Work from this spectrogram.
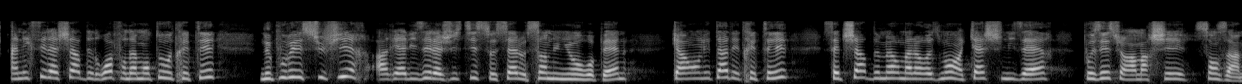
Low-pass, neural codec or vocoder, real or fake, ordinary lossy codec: none; codec, 16 kHz, 4 kbps, FunCodec, trained on LibriTTS, 50 frames a second; fake; none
